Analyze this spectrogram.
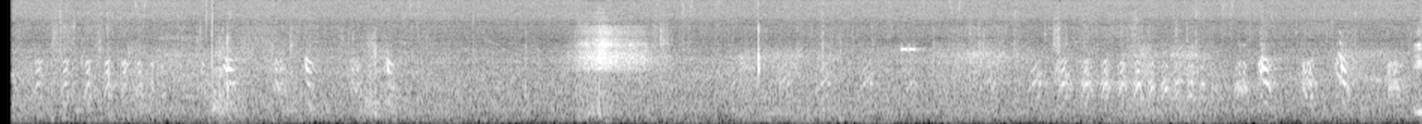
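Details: Male and female Tibetan snowcocks trade contact calls near Zindal, Ladakh: harsh, clucking and whistled notes repeated in loose bursts, with a brief rushing gust near the middle.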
